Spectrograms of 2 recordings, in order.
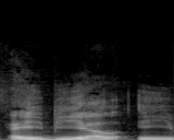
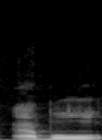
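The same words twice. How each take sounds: First: "able" as a suffix, uh-bull; weak "able" ending. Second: "able" said ay-bull; long-A "able". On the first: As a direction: say "able" with a short vowel, not like "ay". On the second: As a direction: open "able" with a long "ay", like the word able. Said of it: "pronounced able or able". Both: Shown as a demonstration.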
